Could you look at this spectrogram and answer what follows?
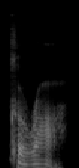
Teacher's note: We have the R, ra, kara. This is the open ah sound, the short ah, like stop and hot, kara. The T is pronounced with a D, so we say karate, making the long E sound like green beans.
